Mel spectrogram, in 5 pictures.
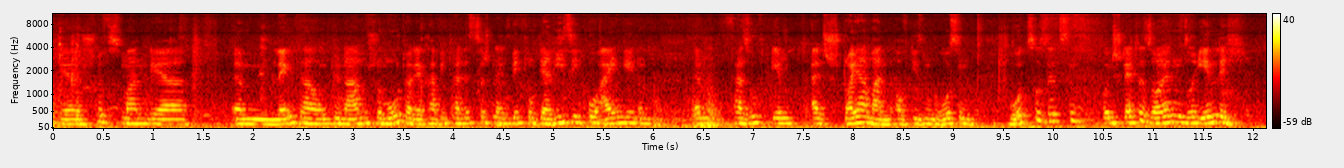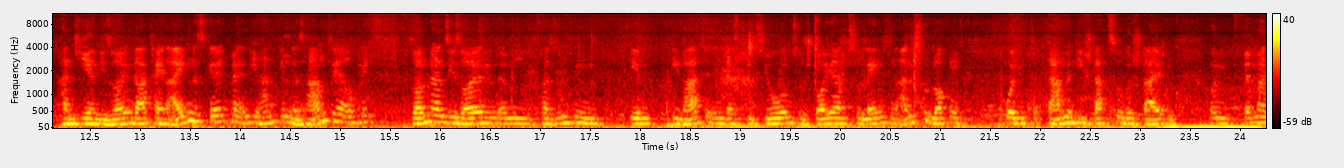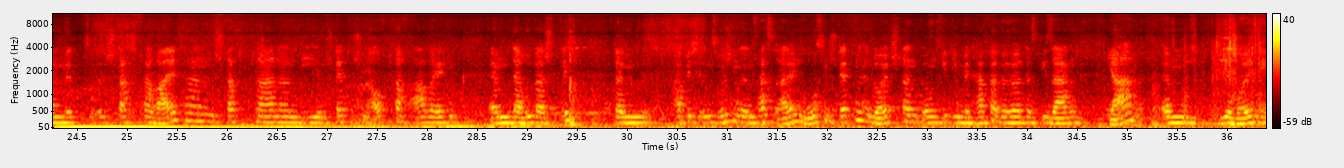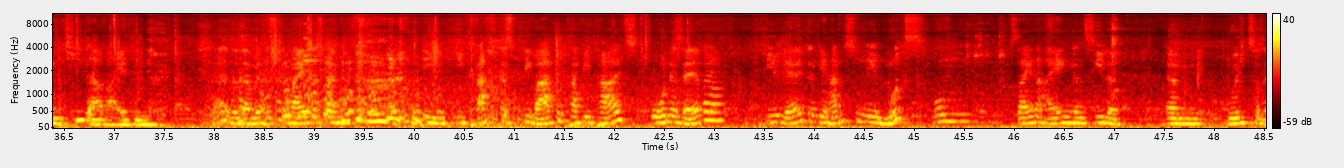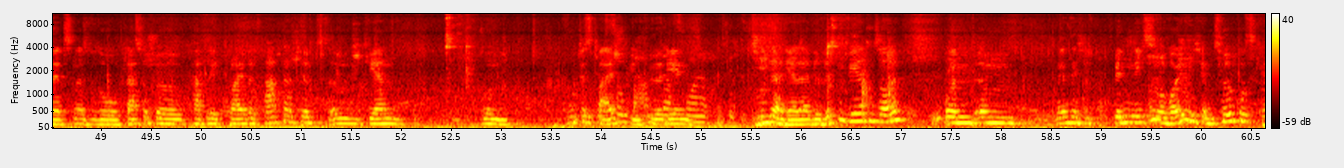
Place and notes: Dr. Andrej Holm. In welcher Stadt wollen wir leben? 17.11.2009. - Gängeviertel Diskussionsreihe. Teil 1
„Die Stadt gehört ja eigentlich allen“ mit:
- Dr. Andrej Holm / Institut für Humangeographie Goethe-Universität FFM
- Prof. Dr. Ingrid Breckner / Stadt- und Regionalsoziologie HCU-Hamburg
- Christoph Schäfer / Park Fiction, Es regnet Kaviar, Hamburg
- Moderation: Ole Frahm / FSK, Hamburg
Hamburg, Germany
